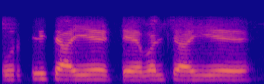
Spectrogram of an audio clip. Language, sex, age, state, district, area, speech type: Urdu, male, 18-30, Bihar, Purnia, rural, conversation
